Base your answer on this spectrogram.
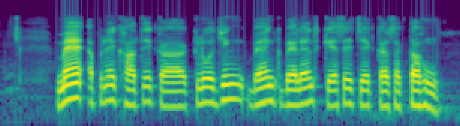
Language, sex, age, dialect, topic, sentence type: Hindi, male, 18-24, Awadhi Bundeli, banking, question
